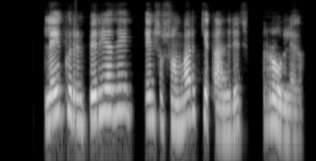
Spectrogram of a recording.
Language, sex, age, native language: Icelandic, female, 40-49, Icelandic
